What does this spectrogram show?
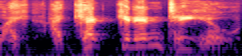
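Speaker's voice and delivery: the little gnome baffled; puzzled gnome. Acted.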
